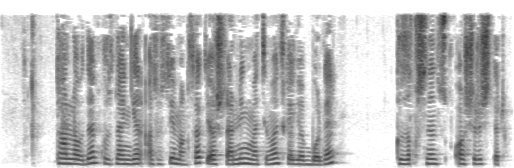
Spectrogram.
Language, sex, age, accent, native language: Uzbek, female, 18-24, Namangan, Uzbek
